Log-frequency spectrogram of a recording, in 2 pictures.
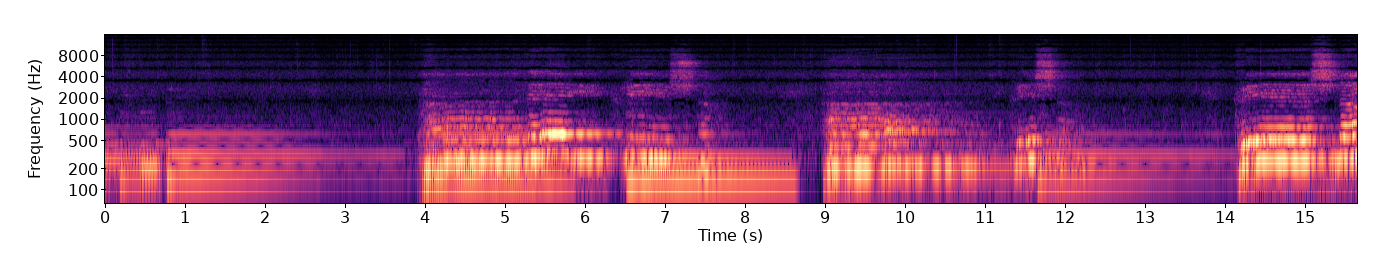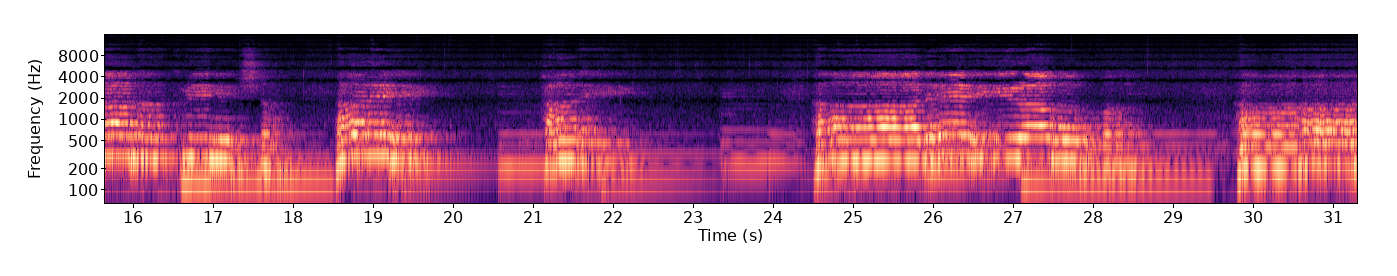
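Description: Devotional chant sung live by a woman over acoustic guitar, in about five phrases of a few seconds each; between phrases the guitar chords ring on and fade.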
